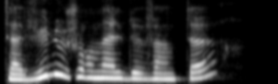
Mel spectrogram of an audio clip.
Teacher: il fallait faire la liaison en T.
